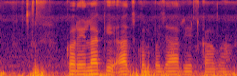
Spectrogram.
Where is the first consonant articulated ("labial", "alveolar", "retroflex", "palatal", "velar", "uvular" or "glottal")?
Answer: velar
